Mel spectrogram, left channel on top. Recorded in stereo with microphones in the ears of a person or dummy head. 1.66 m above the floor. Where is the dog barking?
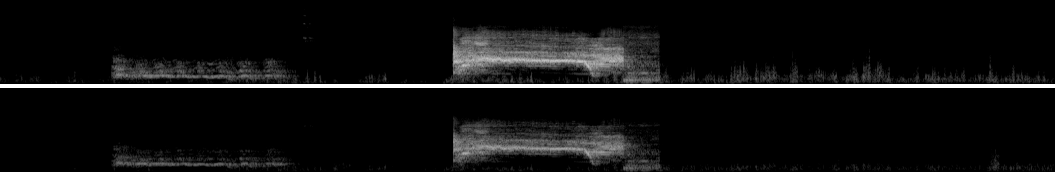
35° left (ahead or behind), 2.0 m; by 2.9 s 30° left (ahead or behind), 3.5 m.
